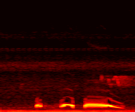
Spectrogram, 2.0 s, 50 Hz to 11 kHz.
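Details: Spotted dove lure call for wild-dove trapping, 2022. Three-note cooing phrase: a short soft note, a clear coo, then a long, loud coo gliding downward, with a steady low hum beneath.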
